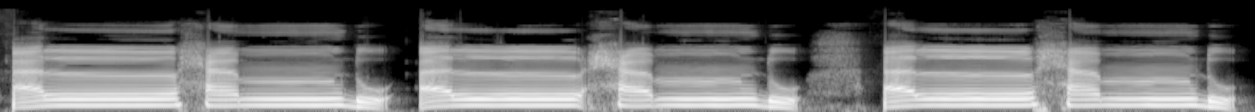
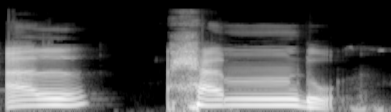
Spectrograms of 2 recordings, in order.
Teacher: Antara al dengan ha tak boleh ada jeda hening di antara mereka. · dia terputus suaranya nama sifatnya bukan tawasud nama sifatnya adalah syiddah syiddah itu tertahan kuat tertahan suaranya sedangkan lam tidak syiddah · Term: tawassut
